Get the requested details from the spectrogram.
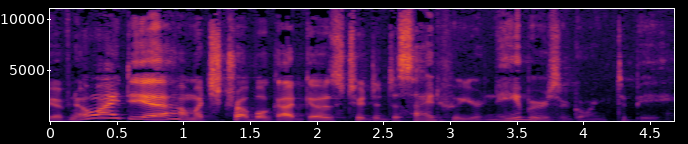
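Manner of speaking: sing-song voice with pitch swooping and dipping. Retelling what a friend used to say, in his Yoda voice. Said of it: "in his Yoda voice".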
